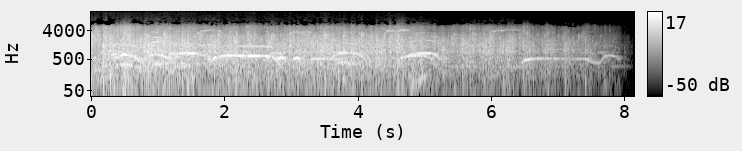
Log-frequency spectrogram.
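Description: Audience applauding loudly, with voices calling out and cheering over the clapping. It dies away over the last two seconds and cuts off at the end of the cassette recording.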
